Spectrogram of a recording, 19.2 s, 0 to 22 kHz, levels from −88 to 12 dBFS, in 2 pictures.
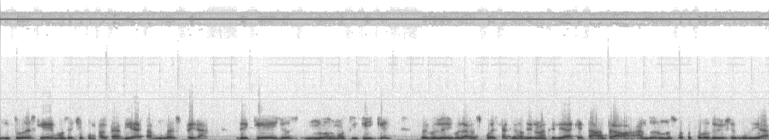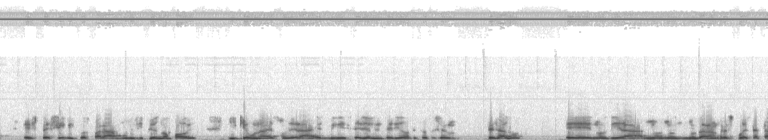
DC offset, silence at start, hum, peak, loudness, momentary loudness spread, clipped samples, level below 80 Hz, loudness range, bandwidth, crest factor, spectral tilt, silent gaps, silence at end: under 0.1%; 0 s; none; -6 dBFS; -19 LUFS; 4 LU; under 0.1%; -56 dBFS; 1 LU; over 20 kHz; 14 dB; -6.5 dB/octave; none; 0 s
